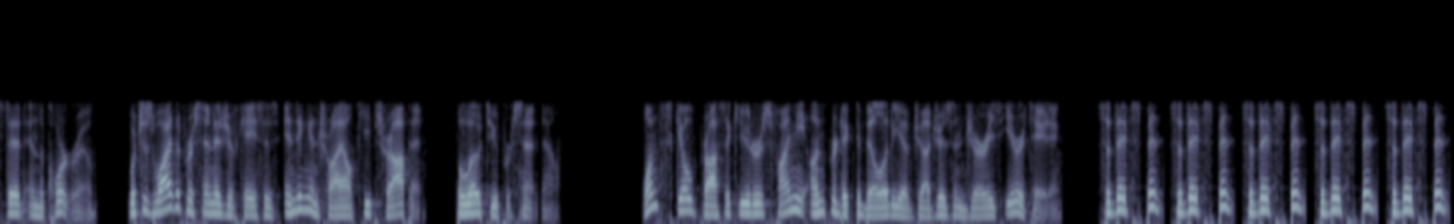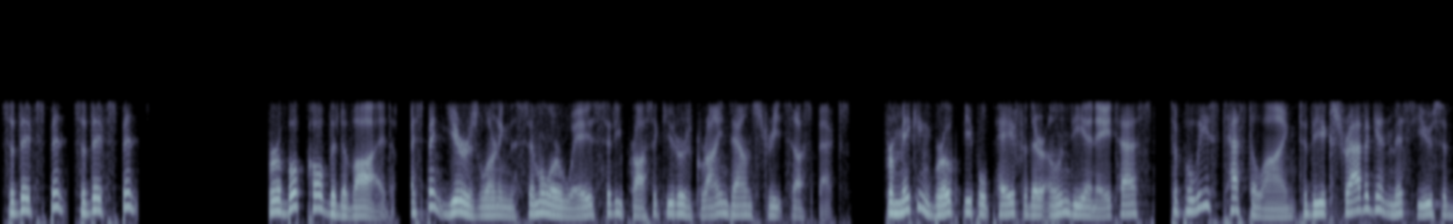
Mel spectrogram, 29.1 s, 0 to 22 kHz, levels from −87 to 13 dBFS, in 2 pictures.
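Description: Speech over a telephone-band line, with a broken-record loop from 11.6 to 16.0 s: after "juries irritating so they've", a 0.72 s fragment repeats six times, likely from a stalled stream resending its last piece, so the intended audio is lost.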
